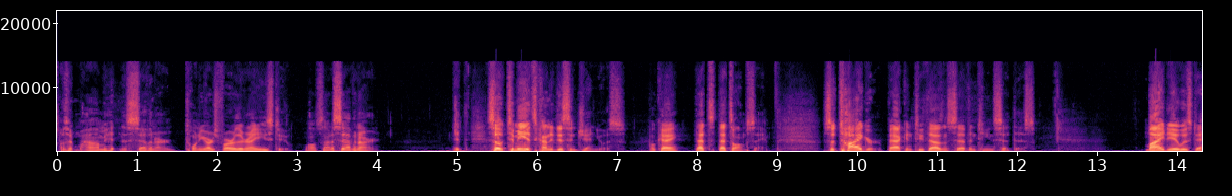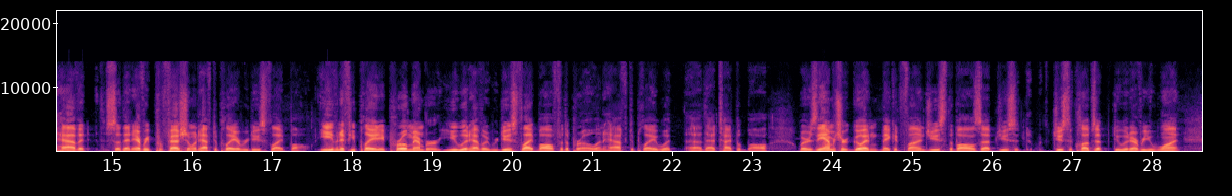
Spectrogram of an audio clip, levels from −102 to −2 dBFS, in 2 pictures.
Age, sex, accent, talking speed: 50-69, male, American, 225 wpm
